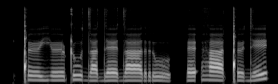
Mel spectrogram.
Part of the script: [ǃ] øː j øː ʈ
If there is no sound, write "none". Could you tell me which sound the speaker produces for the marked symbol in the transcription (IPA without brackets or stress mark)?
ǃ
